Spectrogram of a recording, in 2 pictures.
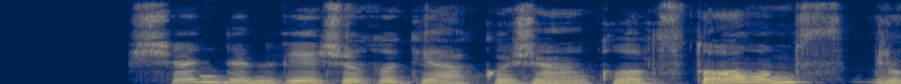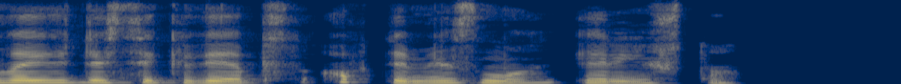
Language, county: Lithuanian, Vilnius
